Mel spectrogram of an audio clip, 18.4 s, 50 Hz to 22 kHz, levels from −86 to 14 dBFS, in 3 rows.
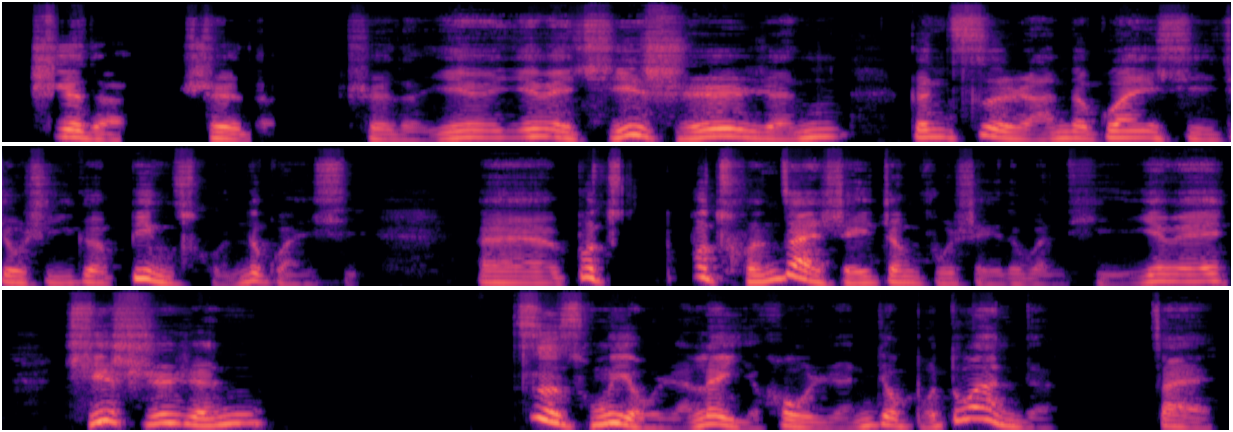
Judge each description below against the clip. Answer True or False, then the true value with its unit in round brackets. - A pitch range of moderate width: False (5.8 semitones)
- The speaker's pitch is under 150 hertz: True (140 Hz)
